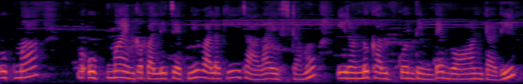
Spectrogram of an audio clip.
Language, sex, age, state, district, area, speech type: Telugu, female, 18-30, Telangana, Sangareddy, urban, spontaneous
